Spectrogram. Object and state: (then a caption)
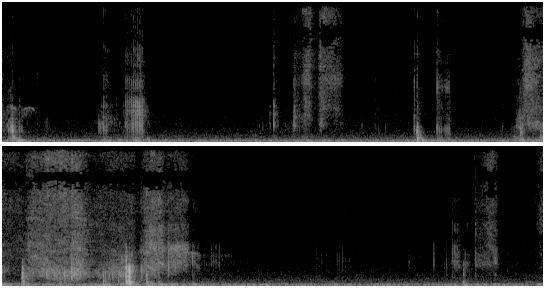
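Glossy paper book pages being handled. Fingertips squeeze and rub a glossy paper page of a large open hardcover book, then turn it. Soft, intermittent crinkly rubs and swishes give way to a longer, brighter sweep of the page turning, with a sharp crackle near its peak. A low, steady hum sits underneath throughout.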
